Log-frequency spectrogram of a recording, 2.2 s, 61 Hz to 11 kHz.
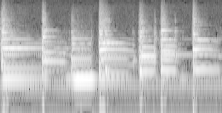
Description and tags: A tourist version of a moonlute, with classical guitar nylon strings. 5 note improv
Recorded at 22khz
moon-lute, strings, chinese-musical-instrument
